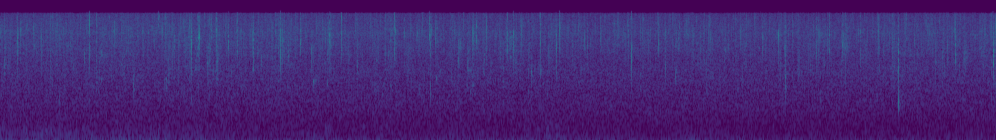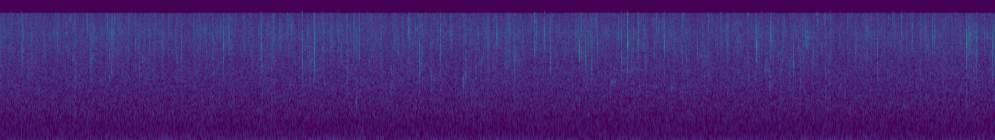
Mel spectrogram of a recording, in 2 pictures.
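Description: Steady rain falling on a hard surface, with scattered individual drops clicking sharply above the even hiss.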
